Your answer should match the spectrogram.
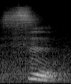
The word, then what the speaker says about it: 死: 4, it's also the same sound. You pronouncing the word of die and dead. It's 死.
